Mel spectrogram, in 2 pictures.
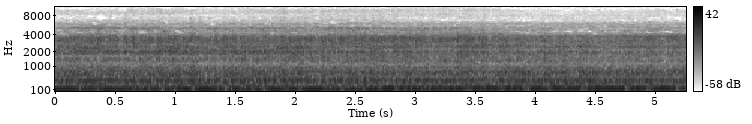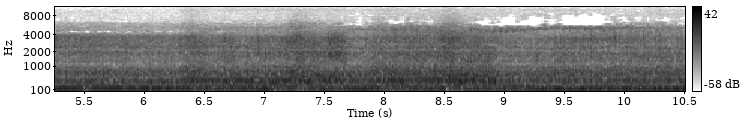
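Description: Drag-racing altered's big Hemi V8 idling loudly and steadily after its burnout, with small changes in pitch. It is heard as a livestream's audio played through computer speakers.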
